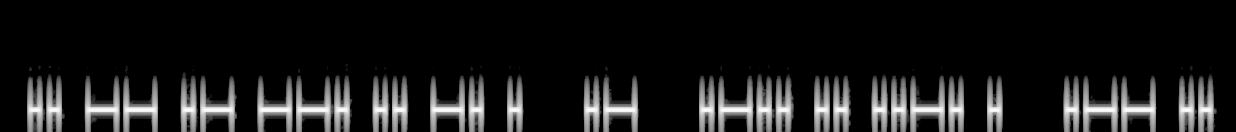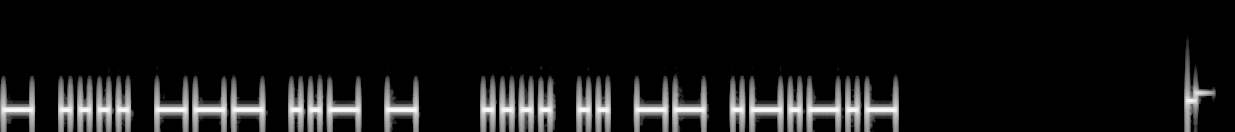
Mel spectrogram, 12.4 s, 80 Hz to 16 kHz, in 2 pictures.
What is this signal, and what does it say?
Morse code, heard as a keyed tone, about 25 wpm, 700 Hz. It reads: IMAGINE A LIFE WITHOUT HIM.
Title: Sentences from Top 1400 Words 25wpm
